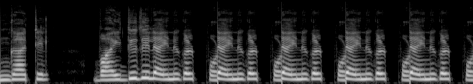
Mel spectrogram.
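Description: After "വൈദ്യുതി ലൈനുകൾ", from 2.18 s, a broken-record loop repeats one 0.64 s piece identically four times to the end, likely a stalled stream, unlike fading echo.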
